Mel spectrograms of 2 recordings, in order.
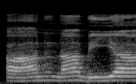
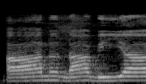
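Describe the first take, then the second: No difference in how they are said.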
